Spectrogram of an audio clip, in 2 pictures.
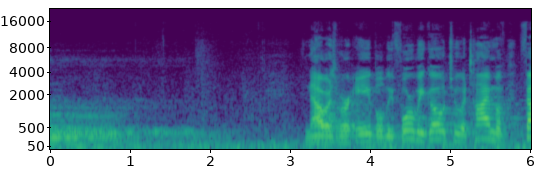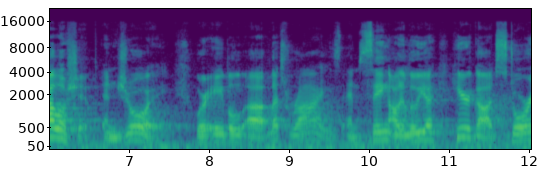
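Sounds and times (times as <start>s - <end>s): low lingering tone: 0.0s - 2.3s
held hymn chord in church: 0.0s - 2.4s.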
